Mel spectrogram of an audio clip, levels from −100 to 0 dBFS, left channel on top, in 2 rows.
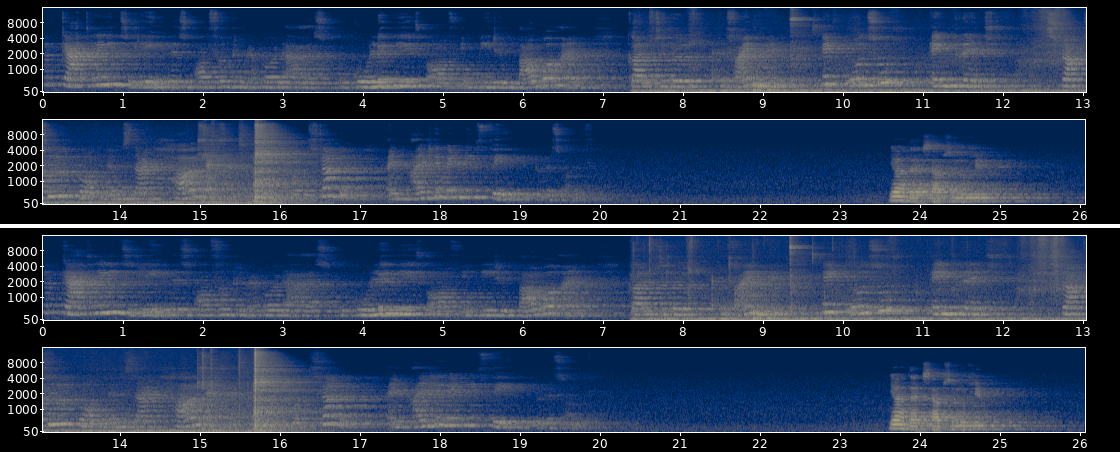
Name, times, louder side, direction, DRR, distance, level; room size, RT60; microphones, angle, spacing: voice 1, 0.2-8.1 8.4-9.3 9.7-10.7 11.1-11.9 12.5-16.9 17.3-19.8, equal, 70° left, -3 dB, 1.4 m, -47 dB
sound 1, 7.3-15.9, right 2 dB, 70° right, 0.9 m, -46 dB
voice 2, 23.6-24.8, equal, 25° right, 3 dB, 0.5 m, -39 dB
10.0 x 5.4 x 3.0 m, 2.6 s
head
